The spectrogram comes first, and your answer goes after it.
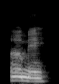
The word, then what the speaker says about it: AME: The Spiritist Medical Association, in Portuguese, is Associação Médico Espírita, and in Brazil, it's known by the acronym AME, pronounced AME, which means, in Portuguese, love.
